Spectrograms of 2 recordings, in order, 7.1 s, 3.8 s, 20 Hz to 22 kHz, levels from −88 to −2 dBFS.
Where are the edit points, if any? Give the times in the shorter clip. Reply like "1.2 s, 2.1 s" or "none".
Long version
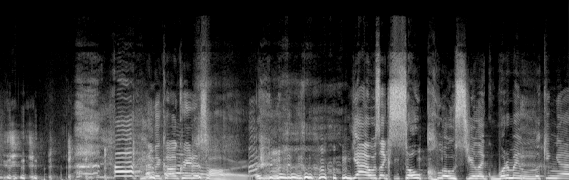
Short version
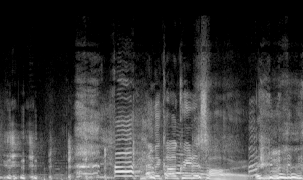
none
